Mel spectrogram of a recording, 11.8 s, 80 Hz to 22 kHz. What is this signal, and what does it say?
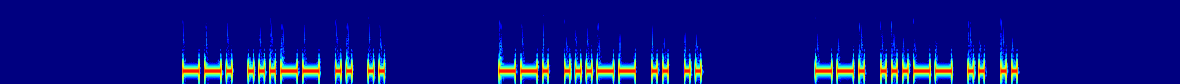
Morse code, heard as a keyed tone, about 22 wpm, 700 Hz. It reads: G3II G3II G3II
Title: DXCC-100 Call Signs - 4 Characters - Repeated 3x - 22wpm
